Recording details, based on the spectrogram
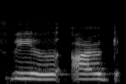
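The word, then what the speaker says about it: فِي الْأَرْضِ: Banyak orang yang bacanya fil ard, bunyi do-nya hilang. Padahal harus ada Fil fil ard.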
